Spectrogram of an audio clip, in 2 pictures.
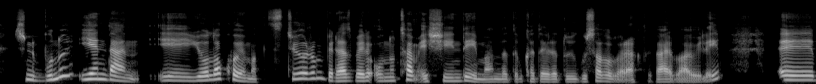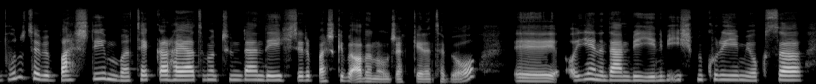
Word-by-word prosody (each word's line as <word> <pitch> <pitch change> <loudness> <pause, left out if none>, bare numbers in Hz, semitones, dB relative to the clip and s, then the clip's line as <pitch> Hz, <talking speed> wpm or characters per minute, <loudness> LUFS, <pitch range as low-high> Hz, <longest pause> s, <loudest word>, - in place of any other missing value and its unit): şimdi 210 -7 -2
bunu 225 - +1 0.2
yeniden, 230 - +2 0.2
iii, 180 -2 -3
yola 200 +6 +2
koymak 145 - -2
istiyorum. 265 +2 -3
Biraz, 160 0 +1
böyle, 165 +1 +1
onun 165 +1 -7
tam 210 +4 +1
eşiğindeyim, 155 -2 0
anladığım 120 +1 -8
kadarıyla 125 -2 -5
duygusal 130 +5 -3
olarak 135 - -3
da - - -22
galiba - - -1
öyleyim. - - -5 0.6
Eee, 205 0 +3
bunu, 270 +7 -5
tabii, 210 -6 0
başlayayım 245 +5 +2
mı 185 -2 0
tekrar 215 0 +4
hayatımı 205 +1 +5
tümden 210 0 0
değiştirip 200 0 0
başka 170 +6 0
bir - - +5
alan 140 -1 +1
olacak 120 0 -4
gene 125 -1 -1
tabii - - -10
o. - - 0 0.4
Eee, 150 -2 +2 0.2
o - - -1
yeniden 200 -4 +3
bir 190 - +1
yeni 180 +1 -2
bir 205 - -6
iş 210 +2 -4
mi 220 - -5
kurayım? 215 -2 -2
Yoksa, 200 +2 +4
195 Hz, 165 wpm, -24 LUFS, 155-210 Hz, 0.6 s, hayatımı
